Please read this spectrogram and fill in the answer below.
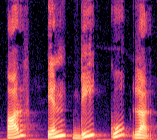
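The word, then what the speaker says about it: perpendicular: মনে রাখবা এখানে কিউ হবে না, এখানে সি ইউ, এর জন্য কু হবে। নেক্সট, এল এ আর, লার, তাহলে কি দাঁড়ালো? পার পেন ডি কু লার। এবার একসঙ্গে উচ্চারণ করো, পারপেন্ডিকুলার।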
